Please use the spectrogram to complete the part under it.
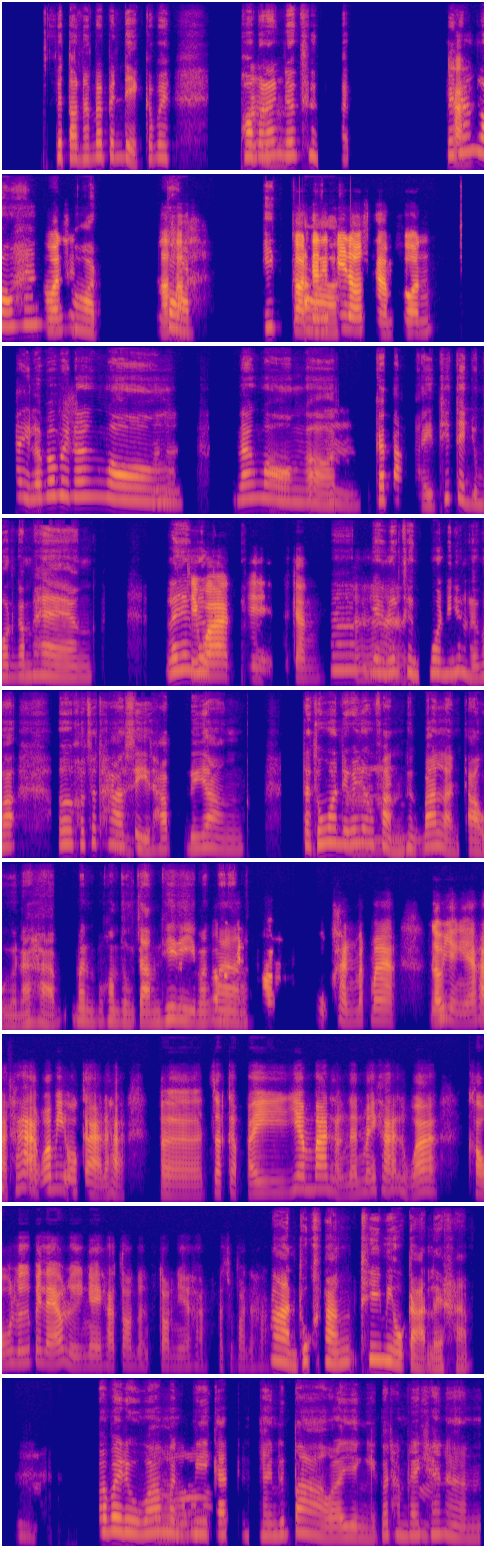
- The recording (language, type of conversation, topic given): Thai, podcast, คุณมีความทรงจำในครอบครัวเรื่องไหนที่ยังทำให้รู้สึกอบอุ่นมาจนถึงวันนี้?
- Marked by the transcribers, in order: other noise; unintelligible speech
